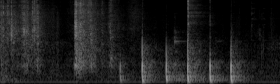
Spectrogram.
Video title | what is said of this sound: Le phénomène du pain maison qui séduit les Français – Tout Compte Fait | Si ça sonne creux, c'est que c'est bon. Et que c'est cuit.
